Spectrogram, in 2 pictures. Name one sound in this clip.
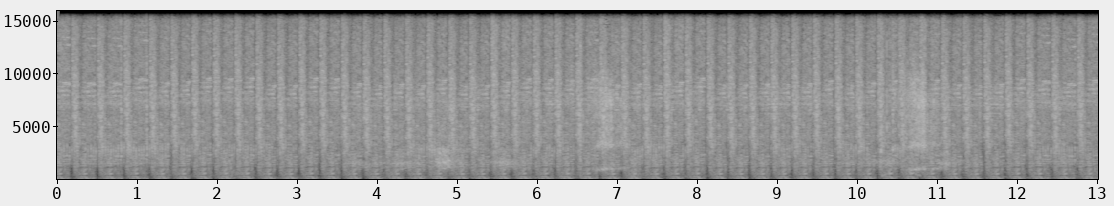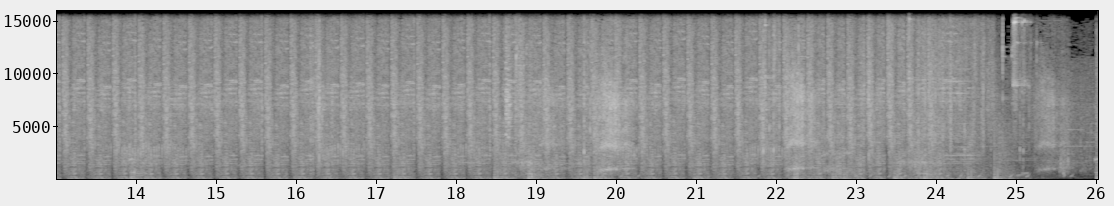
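Fast, driving game music plays with a heavy, steady beat.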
